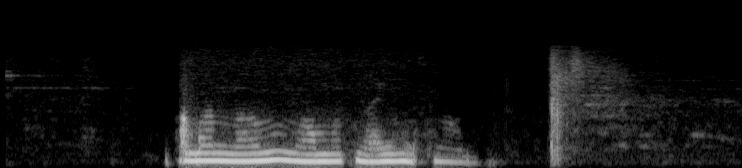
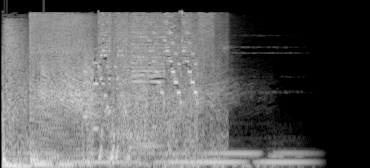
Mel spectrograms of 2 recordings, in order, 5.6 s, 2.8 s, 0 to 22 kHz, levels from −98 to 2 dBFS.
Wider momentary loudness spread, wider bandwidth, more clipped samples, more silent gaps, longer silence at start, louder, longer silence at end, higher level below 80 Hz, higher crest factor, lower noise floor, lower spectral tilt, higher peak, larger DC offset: about the same, 20 LU vs 18 LU; second, 4.7 kHz vs 17 kHz; neither; neither; first, 1.35 s vs 0 s; second, -23 LUFS vs -11 LUFS; first, 1.35 s vs 0.45 s; second, -64 dBFS vs -24 dBFS; about the same, 16 dB vs 14 dB; first, -82 dBFS vs -43 dBFS; first, -12 dB/octave vs -2.5 dB/octave; second, -10 dBFS vs 0 dBFS; neither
